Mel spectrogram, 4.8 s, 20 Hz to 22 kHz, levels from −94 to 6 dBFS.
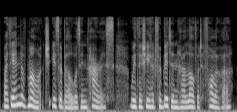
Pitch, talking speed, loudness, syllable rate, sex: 220 Hz, 225 wpm, -17 LUFS, 6.1 syllables/s, female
